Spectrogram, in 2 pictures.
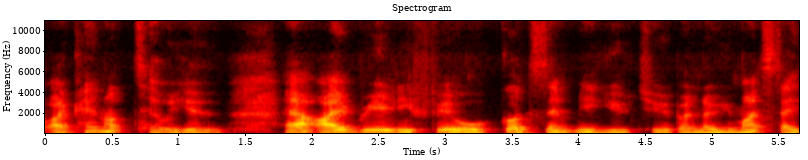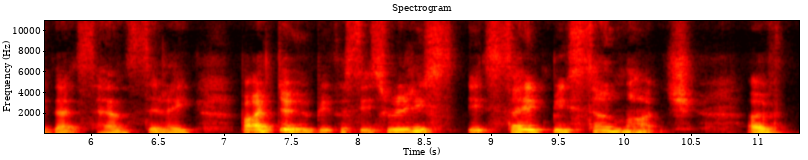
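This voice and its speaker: Chatty woman in her sixties. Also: lowish voice. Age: 60s. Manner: earnest, chatty, frequent ums and restarts. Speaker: beauty vlogger. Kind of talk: heartfelt casual vlog chat. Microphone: basic camera mic.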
